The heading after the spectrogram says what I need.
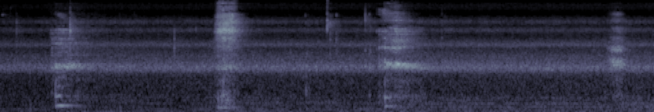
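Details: Repeated sneezing: four sudden explosive nasal bursts in about six seconds against quiet room noise; sneezes heavy enough to soak the shirt and hands.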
